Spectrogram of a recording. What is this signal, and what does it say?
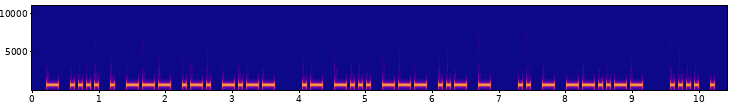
Morse code, heard as a keyed tone, about 21 wpm, 700 Hz. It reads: THEORY ABOUT IT, HE
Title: Sentences from Top 1000 Words - Review Part 3 - 20wpm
